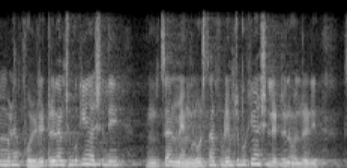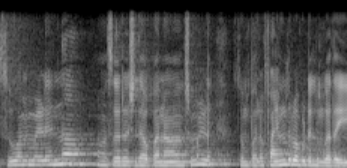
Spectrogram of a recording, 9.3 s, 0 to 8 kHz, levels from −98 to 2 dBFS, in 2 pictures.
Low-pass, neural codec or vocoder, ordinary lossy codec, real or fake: 7.2 kHz; none; none; real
